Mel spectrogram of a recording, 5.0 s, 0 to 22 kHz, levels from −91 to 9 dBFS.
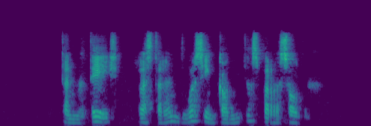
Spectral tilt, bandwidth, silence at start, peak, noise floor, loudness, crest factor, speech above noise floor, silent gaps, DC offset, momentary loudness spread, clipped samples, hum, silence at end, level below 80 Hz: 0 dB/octave; 8.4 kHz; 0.85 s; -8 dBFS; -87 dBFS; -29 LUFS; 26 dB; 55 dB; none; under 0.1%; 14 LU; under 0.1%; none; 1 s; -82 dBFS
